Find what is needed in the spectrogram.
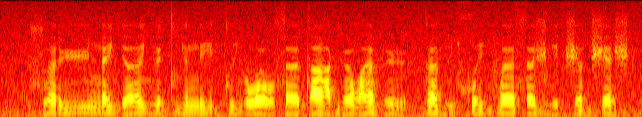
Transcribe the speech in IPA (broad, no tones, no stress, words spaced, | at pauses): sʷɜɾyːnɾɛʎ ɾɜːʎʏdʎən ɾidtʷiʎ lˠylˠ sɜdaː ɡʏːlˠɛvʏː | ɡɜɡʏʎ χʷiɡvɜ sɜʒʎət͡ʃəɡʃɛʒ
